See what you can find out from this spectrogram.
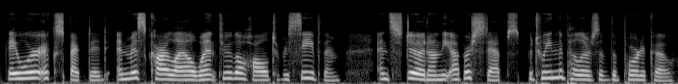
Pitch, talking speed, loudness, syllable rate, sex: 230 Hz, 220 wpm, -18 LUFS, 6.0 syllables/s, female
